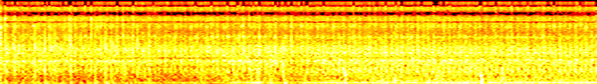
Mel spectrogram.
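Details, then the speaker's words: Engine idling right after a custom belt tensioner fix (tensioner reoriented to pull downward, nylock nut fitted), not yet warmed up or loaded; a steady, even idle drone with no knocks, squeals or belt chirp. Normal idle. "Well, as of right now, it looks like everything is working perfect."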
